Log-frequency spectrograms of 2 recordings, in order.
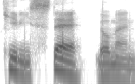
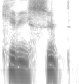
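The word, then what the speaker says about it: Kirisute Gomen: __ ] got me onto it yeah it's pronounced kiriste domain it's not kirisut which is like how everyone says it um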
